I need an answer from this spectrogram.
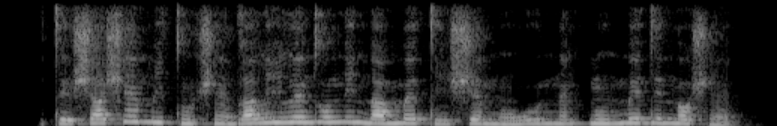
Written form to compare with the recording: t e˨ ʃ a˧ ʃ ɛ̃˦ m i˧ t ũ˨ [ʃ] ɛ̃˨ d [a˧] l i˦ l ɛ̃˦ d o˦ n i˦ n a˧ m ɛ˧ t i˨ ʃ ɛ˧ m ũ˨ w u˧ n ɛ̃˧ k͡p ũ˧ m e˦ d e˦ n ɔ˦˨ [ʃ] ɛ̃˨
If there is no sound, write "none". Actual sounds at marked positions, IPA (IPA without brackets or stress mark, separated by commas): ʃ, a˧, ʃ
